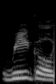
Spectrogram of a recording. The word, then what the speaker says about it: Regal: Regal. You've got it. Yep. Okay. It just looks like it looks like it should be something way more exotic than it is, but it's really just regal.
